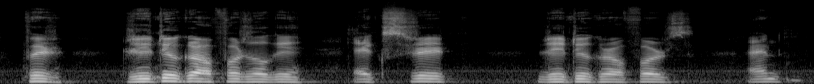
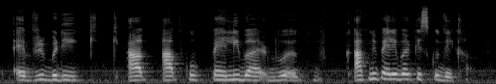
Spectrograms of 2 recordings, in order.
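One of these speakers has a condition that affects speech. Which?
The first: coma after road accident; road accident, brain injury after coma; about ten years since accident; slightly slurred, slow speech.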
